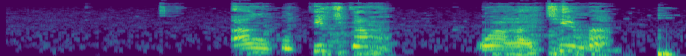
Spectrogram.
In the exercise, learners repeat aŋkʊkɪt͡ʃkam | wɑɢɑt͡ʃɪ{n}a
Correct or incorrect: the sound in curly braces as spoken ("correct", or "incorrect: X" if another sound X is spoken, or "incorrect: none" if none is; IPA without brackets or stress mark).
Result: incorrect: m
